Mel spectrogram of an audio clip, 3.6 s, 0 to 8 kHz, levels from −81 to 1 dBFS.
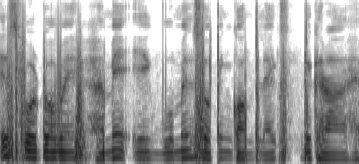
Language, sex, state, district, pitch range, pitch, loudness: Hindi, male, Uttar Pradesh, Lucknow, 110-130 Hz, 120 Hz, -17 LUFS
